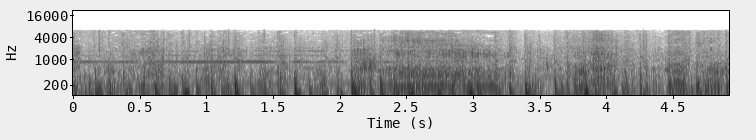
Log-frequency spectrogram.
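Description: In Red Dead Redemption II, a horse's hooves clop in a steady, fairly quick rhythm at close range, with a faint tonal hum early and a brief snort or breathy sound midway.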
